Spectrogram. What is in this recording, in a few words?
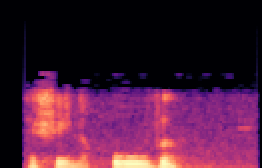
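"scheener owe", Alsatian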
